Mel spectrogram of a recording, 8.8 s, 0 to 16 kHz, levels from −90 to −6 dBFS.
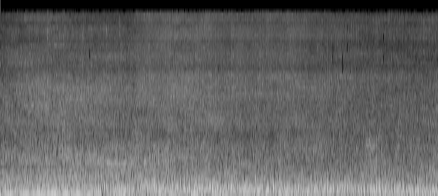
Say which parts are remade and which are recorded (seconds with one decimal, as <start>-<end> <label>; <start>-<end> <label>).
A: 0.0-2.7 recorded; 2.7-3.4 remade; 3.4-4.1 recorded; 4.1-6.6 remade; 6.6-8.8 recorded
